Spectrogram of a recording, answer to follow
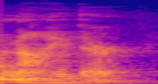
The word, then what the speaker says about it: neither: It has two pronunciations, neither or neither. You can choose.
